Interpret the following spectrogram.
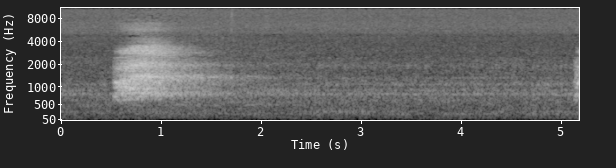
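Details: Hidden muntjac deer in a Hertfordshire forest undergrowth: one loud, coarse bark that fades over a second, quiet low noise after, and the start of another bark cut off at the very end.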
